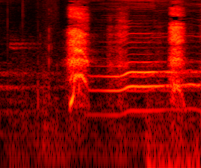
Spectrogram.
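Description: A woman's sharp gasping sob, then more crying breaths, over a sustained dramatic background-music chord that swells with a low bass about halfway through.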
